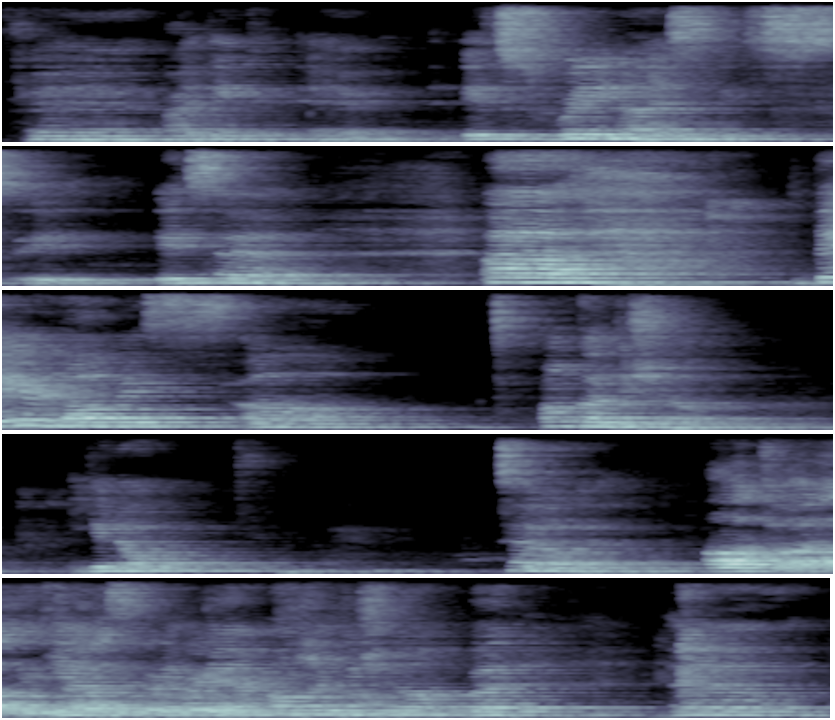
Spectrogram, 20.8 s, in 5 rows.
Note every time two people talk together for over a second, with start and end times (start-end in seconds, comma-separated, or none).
16.9-18.5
